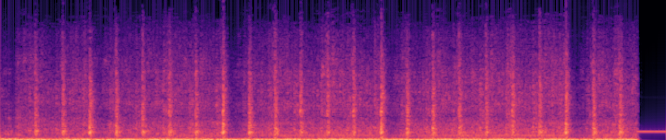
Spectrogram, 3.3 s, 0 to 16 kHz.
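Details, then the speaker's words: 2006 Corvette Z06 knock that sounded almost spot on to rod knock: fast, sharp metallic knocking keeps time with the idle over a deep V8 rumble. The shop found it was not rod knock; a rocker arm had come loose. "The knocking noise that you guys heard in the last video sounded terrible, almost spot on to rod knock."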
